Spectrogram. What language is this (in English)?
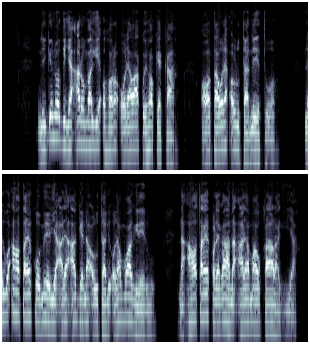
Kikuyu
